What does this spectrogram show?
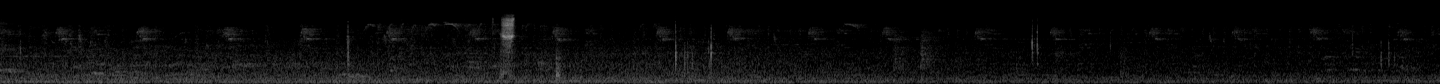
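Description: Small birds chirping, short high chirps repeating about twice a second, with one brief, louder sharp sound about five seconds in, over a steady outdoor background hiss.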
